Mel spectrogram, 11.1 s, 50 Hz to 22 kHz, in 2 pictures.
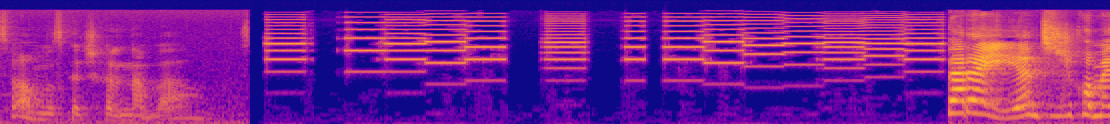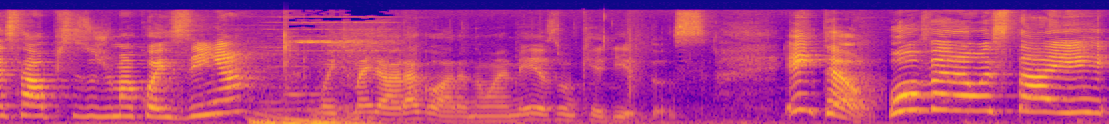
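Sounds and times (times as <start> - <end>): electronic beeping jingle: 6.8 - 7.6.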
